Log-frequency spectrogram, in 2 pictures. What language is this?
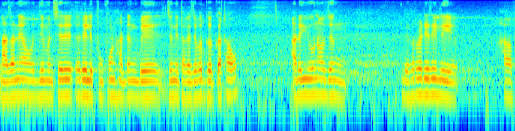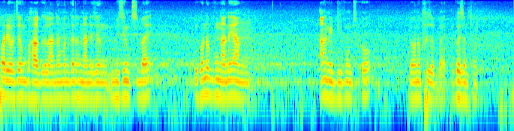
Bodo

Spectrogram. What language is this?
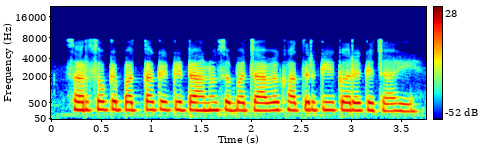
Magahi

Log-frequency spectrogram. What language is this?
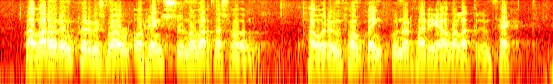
Icelandic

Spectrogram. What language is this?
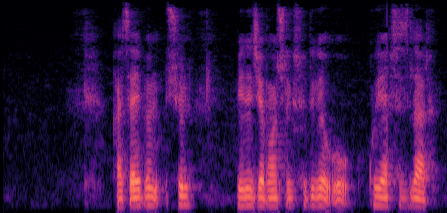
Uzbek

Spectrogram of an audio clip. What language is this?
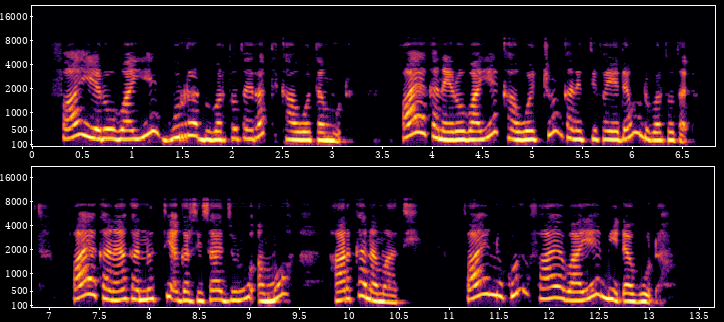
Oromo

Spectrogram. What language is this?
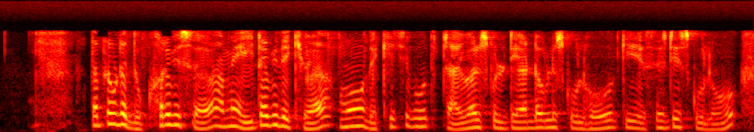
Odia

